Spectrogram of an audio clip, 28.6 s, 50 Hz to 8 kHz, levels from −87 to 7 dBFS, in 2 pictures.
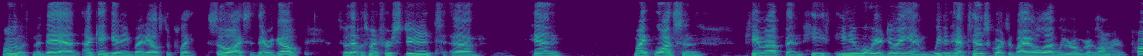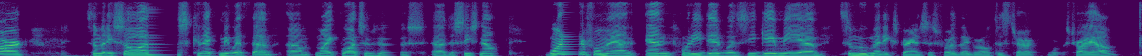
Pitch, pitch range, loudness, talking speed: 185 Hz, 170-195 Hz, -25 LUFS, 180 wpm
